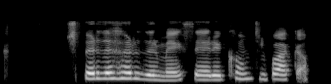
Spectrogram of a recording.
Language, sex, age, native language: Icelandic, female, 12, Icelandic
